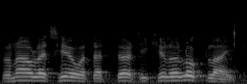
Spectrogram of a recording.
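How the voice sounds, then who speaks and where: An actor playing a pushy, streetwise bartender with slangy wisecracking delivery in 1940s radio style. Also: male voice, fairly high pitch, fairly quick, dull audio, close to an everyday voice. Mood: suspicious, threatening. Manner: slangy, pushy, punctuates with "see?". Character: tough, suspicious wisecracking male bartender. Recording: vintage 1940s radio recording.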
